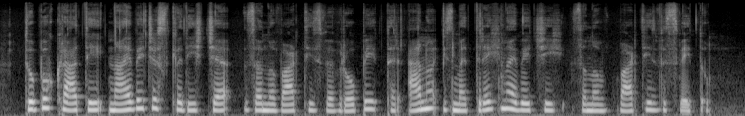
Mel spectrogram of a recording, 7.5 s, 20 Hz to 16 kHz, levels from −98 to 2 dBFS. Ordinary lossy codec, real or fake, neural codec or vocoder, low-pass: none; real; none; 14.4 kHz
